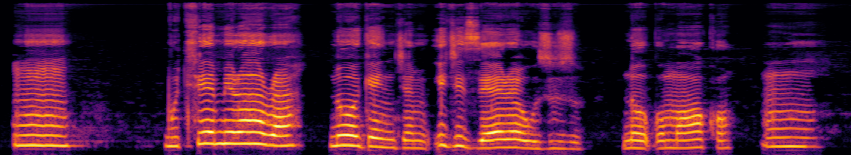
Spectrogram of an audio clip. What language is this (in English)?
Igbo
